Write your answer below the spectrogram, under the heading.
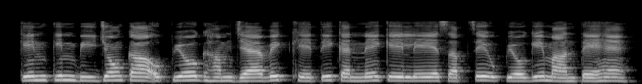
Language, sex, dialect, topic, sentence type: Hindi, male, Garhwali, agriculture, question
